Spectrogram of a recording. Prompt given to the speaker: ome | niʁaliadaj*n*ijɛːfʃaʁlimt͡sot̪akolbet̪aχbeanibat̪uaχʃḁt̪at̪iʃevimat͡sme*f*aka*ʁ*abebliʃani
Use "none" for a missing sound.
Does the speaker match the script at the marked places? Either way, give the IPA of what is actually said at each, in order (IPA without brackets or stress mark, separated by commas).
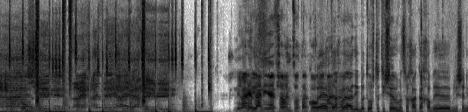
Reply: n, χ, χ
